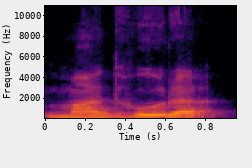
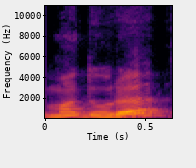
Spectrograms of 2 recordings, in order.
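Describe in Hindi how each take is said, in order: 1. बीच का व्यंजन महाप्राण बोला जाता है। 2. बीच का व्यंजन अल्पप्राण बोला जाता है। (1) "this dha is Mahaprana" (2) "Don't say Madhura"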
